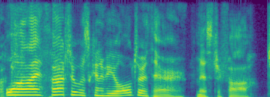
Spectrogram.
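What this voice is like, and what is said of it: Exaggerated put-on Irish accent. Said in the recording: “You sound like, ... Cameron Diaz's Irish accent in, what's this fucking, Gangs of New York. ... I shouldn't be doing an accent.”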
